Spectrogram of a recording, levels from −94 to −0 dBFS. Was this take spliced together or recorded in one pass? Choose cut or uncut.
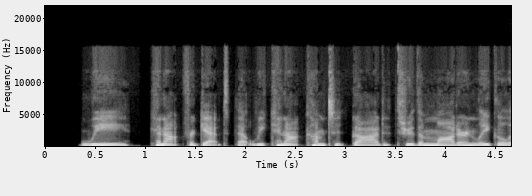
cut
